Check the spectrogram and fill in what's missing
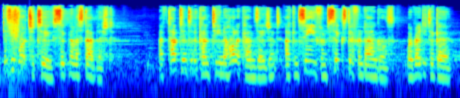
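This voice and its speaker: A woman's voice: medium pitch, fast, soft background music, natural voice, low-quality recording. An actress playing an efficient intelligence handler, clipped and businesslike as she briefs. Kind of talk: scripted game dialogue.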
